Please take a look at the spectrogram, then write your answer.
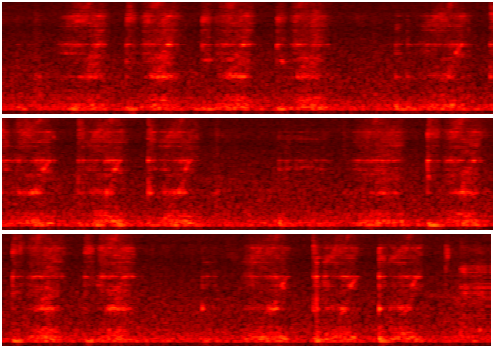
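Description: Steel knife edge stroked across a soft Arkansas sharpening stone with light pressure, a steady run of soft, close rasping swipes repeating every second or so, quiet and unbroken by talk.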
